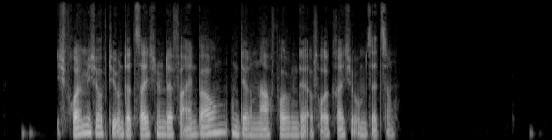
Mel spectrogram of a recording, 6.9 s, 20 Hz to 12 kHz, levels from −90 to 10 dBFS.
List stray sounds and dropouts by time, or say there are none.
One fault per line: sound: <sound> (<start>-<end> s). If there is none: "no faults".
no faults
